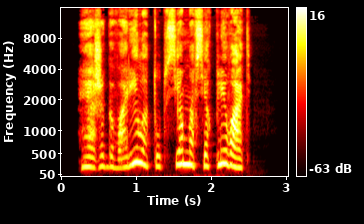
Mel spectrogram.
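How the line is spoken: Excited whisper. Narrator (Russian): воодушевленно шепнула

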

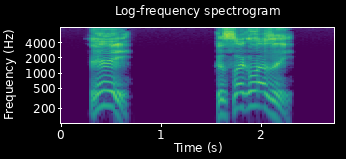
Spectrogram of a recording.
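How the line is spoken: Shouted. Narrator (Russian): крикнул один из деловых

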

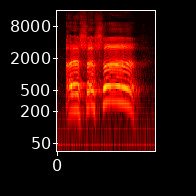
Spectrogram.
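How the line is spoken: Shouting. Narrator (French): criait Noé

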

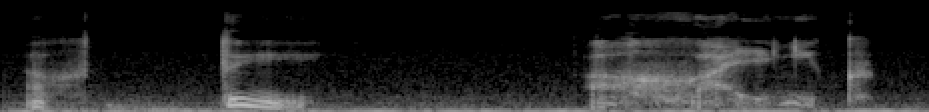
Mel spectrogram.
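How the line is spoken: Quiet female voice. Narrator (Russian): тихо сказала Аграфена

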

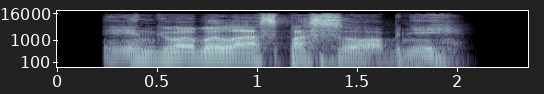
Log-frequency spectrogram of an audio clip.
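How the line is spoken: Snorting. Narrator (Russian): хмыкнул он

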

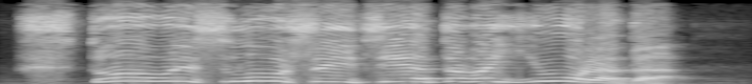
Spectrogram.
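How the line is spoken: Shout from behind. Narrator (Russian): выкрикнул сзади депутат Зайцевич

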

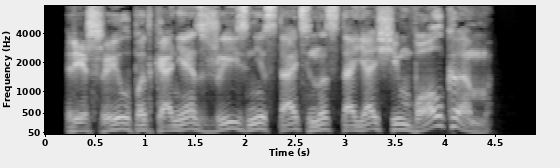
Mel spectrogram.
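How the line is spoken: Respectful growl. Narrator (Russian): уважительно прорычал Волхв

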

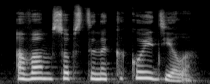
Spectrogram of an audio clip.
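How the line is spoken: Haughty, through gritted teeth. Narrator (Russian): надменно процедил

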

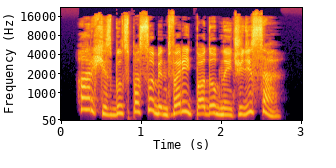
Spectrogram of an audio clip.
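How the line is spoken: Exclaiming. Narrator (Russian): воскликнул он

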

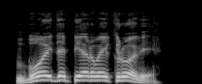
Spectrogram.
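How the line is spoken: Loud shout. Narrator (Russian): громко крикнул

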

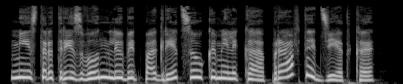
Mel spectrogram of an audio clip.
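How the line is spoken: Cooing. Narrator (Russian): проворковала Бриджит

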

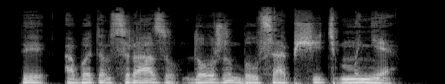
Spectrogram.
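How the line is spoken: Dead cold voice. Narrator (Russian): мертвым и холодным голосом произнес Сал

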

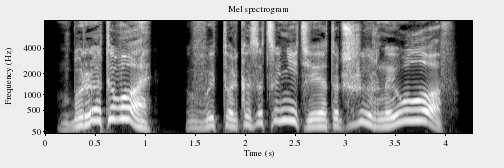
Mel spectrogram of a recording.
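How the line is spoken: Excited voice dropping to whisper. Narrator (Russian): едва не заорал, но осекся и заговорил шепотом

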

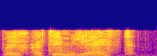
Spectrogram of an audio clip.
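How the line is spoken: Very slow hiss. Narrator (Russian): прошипел один из них настолько медленно, насколько это было возможно

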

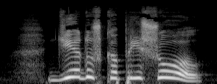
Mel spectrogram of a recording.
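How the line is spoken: Shouted. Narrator (Russian): закричал Авий

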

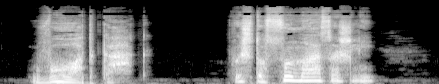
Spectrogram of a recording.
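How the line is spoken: Whisper. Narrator (Russian): прошептал репортер

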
